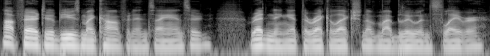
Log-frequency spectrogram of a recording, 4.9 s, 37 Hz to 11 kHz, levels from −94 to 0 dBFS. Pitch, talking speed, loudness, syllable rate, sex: 95 Hz, 210 wpm, -19 LUFS, 6.9 syllables/s, male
